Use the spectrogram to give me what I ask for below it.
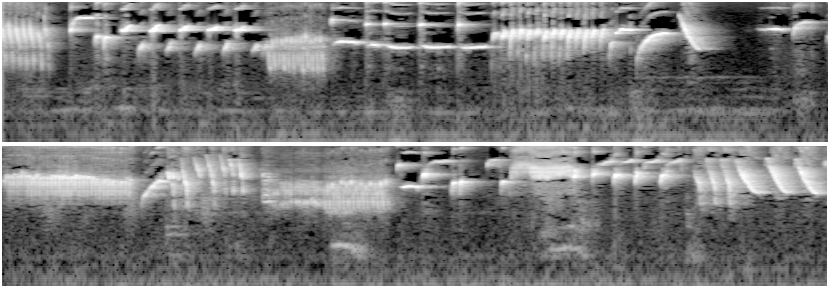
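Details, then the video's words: Young canary singing as a training model for other canaries: a long varied run of high whistles, fast chirping rolls, buzzy trills and sweeping notes, with only brief pauses between phrases. "Kenari Gacor Muda Rol Rapat Cuit cuit ngeroL"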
